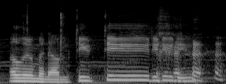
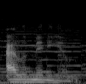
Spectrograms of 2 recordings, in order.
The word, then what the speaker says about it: aluminium: meanwhile an Edward's mind aluminum aluminum no no if he's if he's British you have to say it right aluminium no miles my boy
